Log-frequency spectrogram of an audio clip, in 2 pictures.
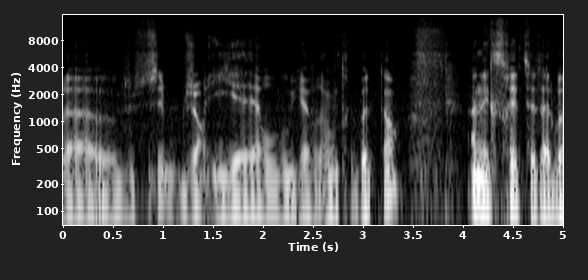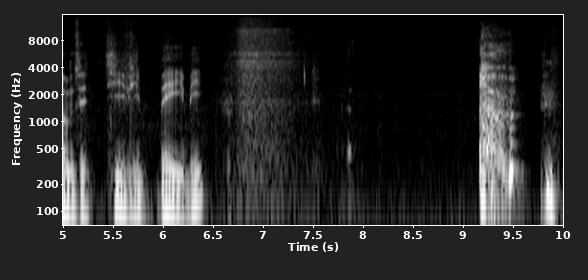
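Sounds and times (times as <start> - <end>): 
speech: 0.0 - 7.0
quiet breathing: 3.4 - 4.1, 6.5 - 7.9
person coughing harshly: 9.2 - 9.9.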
